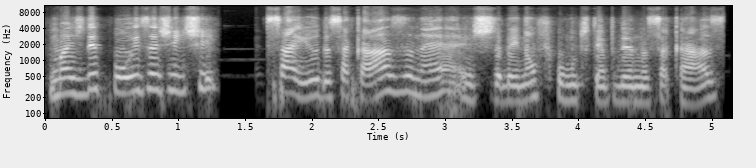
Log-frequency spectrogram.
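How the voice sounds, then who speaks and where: Faint music plays behind a middle-aged Brazilian woman who phones in with a first-person account of being haunted. Her mid-range voice carries a Brazilian Portuguese accent, moving at normal speed but halting as she gropes for words. The audio is rough, with no room sound.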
